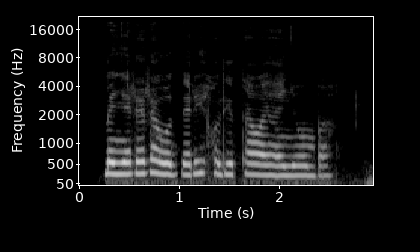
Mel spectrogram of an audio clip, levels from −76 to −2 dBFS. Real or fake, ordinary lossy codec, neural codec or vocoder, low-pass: fake; none; vocoder, 44.1 kHz, 128 mel bands every 256 samples, BigVGAN v2; 19.8 kHz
